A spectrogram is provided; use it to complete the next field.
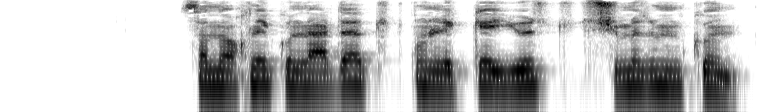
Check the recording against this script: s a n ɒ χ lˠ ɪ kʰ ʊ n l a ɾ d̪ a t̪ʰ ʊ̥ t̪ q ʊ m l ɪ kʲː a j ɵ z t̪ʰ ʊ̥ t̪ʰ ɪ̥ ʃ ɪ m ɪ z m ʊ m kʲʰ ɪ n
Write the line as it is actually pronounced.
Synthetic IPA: s a n ɒ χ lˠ ɪ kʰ ʊ n l a ɾ d̪ a t̪ʰ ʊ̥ t̪ q ʊ n l ɪ kʲː a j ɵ z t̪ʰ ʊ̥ t̪ʰ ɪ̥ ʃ ɪ m ɪ z m ʊ m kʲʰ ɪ n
